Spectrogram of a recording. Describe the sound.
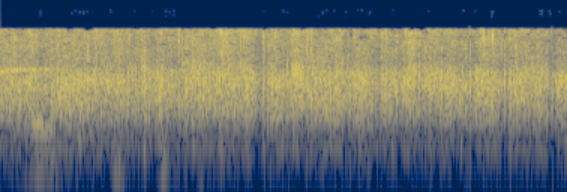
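Steady, loud applause from an audience, a dense wash of many hands clapping continuously for several seconds, with a brief voice audible at the very start.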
